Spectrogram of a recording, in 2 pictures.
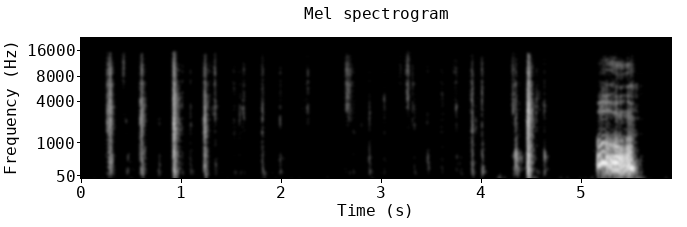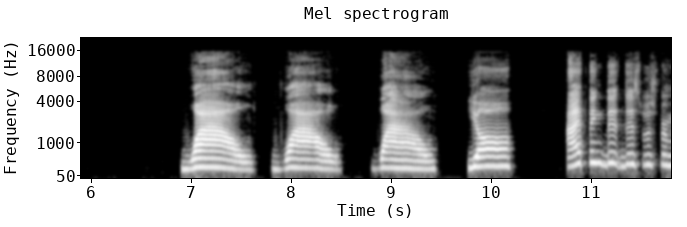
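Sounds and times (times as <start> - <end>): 
deck of reading cards shuffling: 0.0 - 4.7
speech: 5.2 - 5.6, 6.9 - 11.7.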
